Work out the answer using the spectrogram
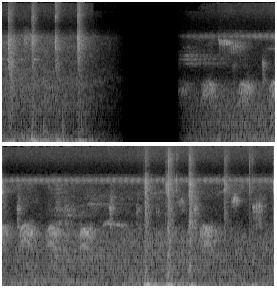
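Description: A bird calling outdoors, a quick run of about seven short calls and another one near the end. Light knocks and clicks of handling come near the start and again about two-thirds through, and the sound cuts out completely for about a second early on.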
